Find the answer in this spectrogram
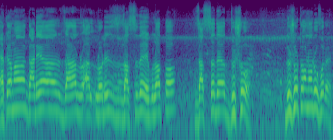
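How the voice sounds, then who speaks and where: A man road worker explains plainly in an outdoor interview. His voice is high for a man. Faint traffic is heard behind him. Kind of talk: street interview.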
